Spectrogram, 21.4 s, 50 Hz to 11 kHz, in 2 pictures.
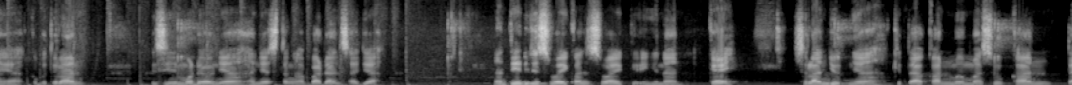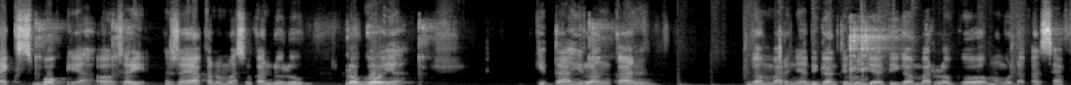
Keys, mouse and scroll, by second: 1.6 click, 2.2 ctrl+scroll up 1, 3.1-4.3 scroll up 3, 4.3 click, 6.3 ctrl+scroll up 1, 7.1-8.2 scroll up 1, 8.2 click, 13.4 click, 19.1 click.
